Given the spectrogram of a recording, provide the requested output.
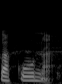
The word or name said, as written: kakuna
